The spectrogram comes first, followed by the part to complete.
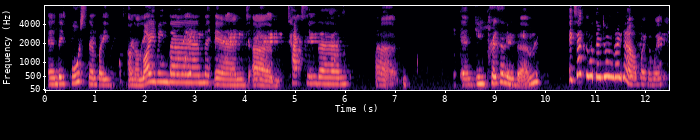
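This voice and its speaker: A woman from Iran calls into a live debate podcast. She speaks slowly and hesitantly, filling her pauses with "um", in a slightly high voice. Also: expressive, low-quality recording. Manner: hesitant, many pauses and fillers. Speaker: caller. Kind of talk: call-in debate.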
